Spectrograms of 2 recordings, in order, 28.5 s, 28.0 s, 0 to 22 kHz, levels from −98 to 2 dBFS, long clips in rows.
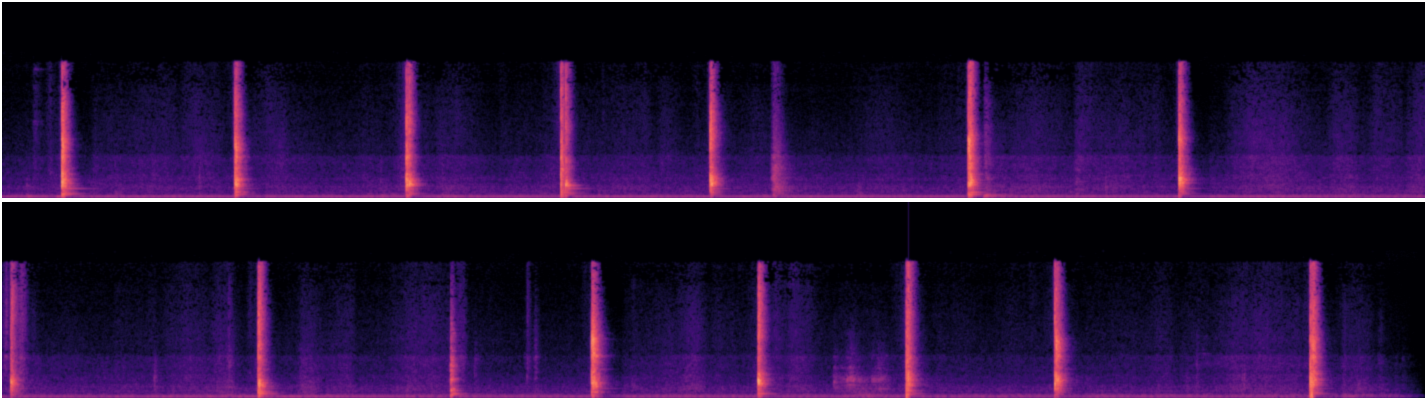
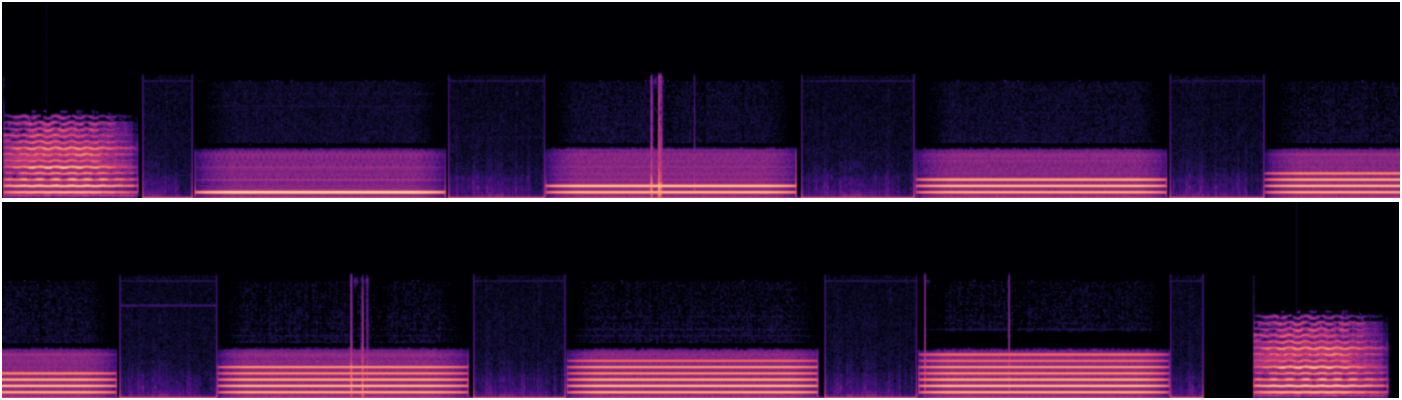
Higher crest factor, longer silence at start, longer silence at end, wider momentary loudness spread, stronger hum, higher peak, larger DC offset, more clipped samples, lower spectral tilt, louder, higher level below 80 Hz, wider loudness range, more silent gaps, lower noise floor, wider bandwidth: first, 32 dB vs 10 dB; first, 0.6 s vs 0 s; first, 1.05 s vs 0 s; first, 24 LU vs 12 LU; neither; about the same, 0 dBFS vs 0 dBFS; second, under 0.1% vs 3%; neither; about the same, 1 dB/octave vs 1.5 dB/octave; second, -23 LUFS vs -8 LUFS; second, -78 dBFS vs -54 dBFS; first, 6 LU vs 3 LU; neither; second, -62 dBFS vs under -90 dBFS; first, 16 kHz vs 9 kHz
